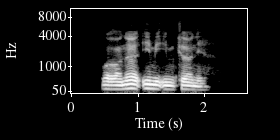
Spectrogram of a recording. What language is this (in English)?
Arabic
